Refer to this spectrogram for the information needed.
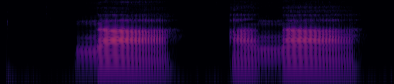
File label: voiced velar nasal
